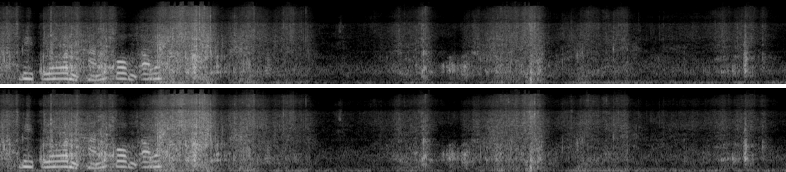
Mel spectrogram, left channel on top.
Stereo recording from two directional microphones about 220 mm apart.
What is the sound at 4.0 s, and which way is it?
Zipper, 10° right (ahead or behind).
